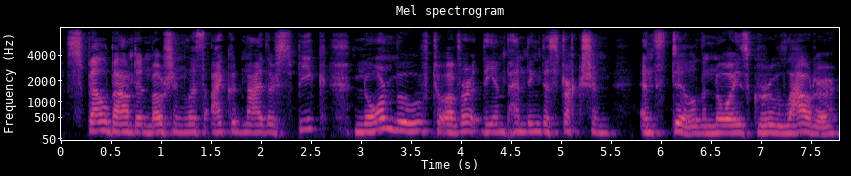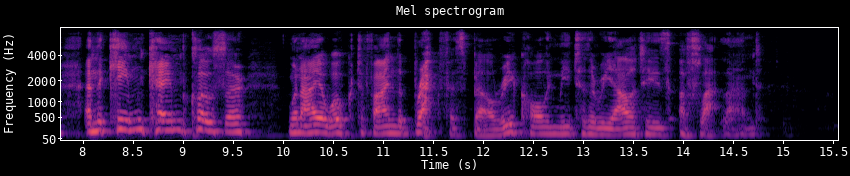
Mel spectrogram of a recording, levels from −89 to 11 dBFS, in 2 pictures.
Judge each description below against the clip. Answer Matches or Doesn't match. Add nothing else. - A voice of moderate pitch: Matches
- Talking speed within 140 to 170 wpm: Matches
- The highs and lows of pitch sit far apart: Doesn't match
